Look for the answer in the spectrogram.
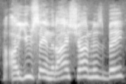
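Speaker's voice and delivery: shocked disbelief. Acted. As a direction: recoil at the accusation. Accused of murder, shocked.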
